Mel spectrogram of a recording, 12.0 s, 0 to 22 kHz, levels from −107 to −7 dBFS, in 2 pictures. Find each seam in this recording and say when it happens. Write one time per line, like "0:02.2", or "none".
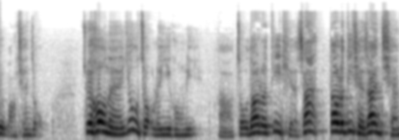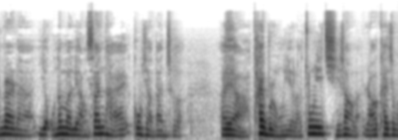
0:04.9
